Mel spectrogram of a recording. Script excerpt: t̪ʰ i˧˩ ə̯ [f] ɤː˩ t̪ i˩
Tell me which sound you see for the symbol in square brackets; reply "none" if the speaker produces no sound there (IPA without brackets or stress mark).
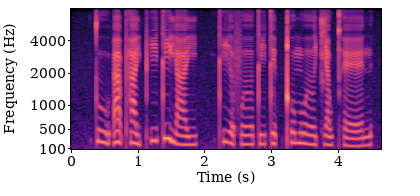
f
